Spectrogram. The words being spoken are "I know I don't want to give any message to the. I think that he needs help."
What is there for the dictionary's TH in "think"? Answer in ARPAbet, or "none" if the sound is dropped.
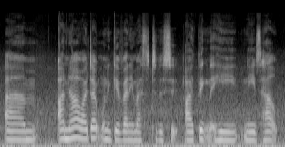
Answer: TH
